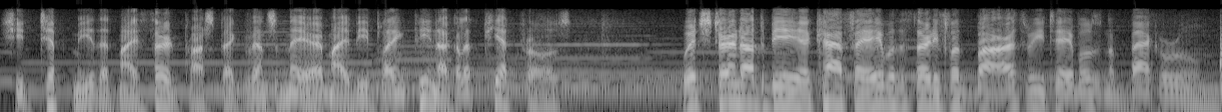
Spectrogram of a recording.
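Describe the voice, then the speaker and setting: In a muffled old-time radio recording with music underneath, a man with a medium-pitched voice plays a cocky, tough 1940s private detective. He narrates at normal speed, lightly acted, with a wry, clipped delivery.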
